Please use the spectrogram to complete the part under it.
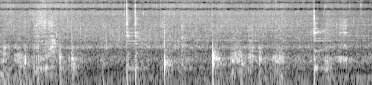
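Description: Steady sizzling of red chili powder frying in a pan, with occasional scraping and clinks of a spoon stirring; close and fairly quiet, no speech.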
